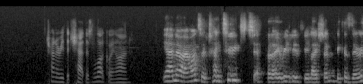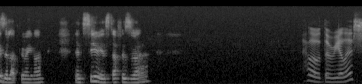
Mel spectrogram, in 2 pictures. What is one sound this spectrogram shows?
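A young woman speaks with animation over a headset microphone.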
